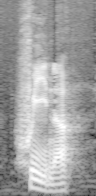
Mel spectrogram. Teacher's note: it's almost like you put a little ooh in between so weena think of the word queen if you would say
